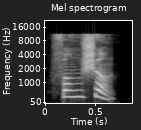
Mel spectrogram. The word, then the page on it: 丰盛: fēng shèng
